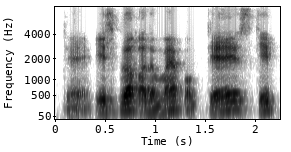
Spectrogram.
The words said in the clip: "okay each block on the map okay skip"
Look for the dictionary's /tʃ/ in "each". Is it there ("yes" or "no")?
no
